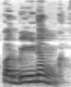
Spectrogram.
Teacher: नाणे अखर के उपर टिप्पी की मात्रा, नासकी उच्चारण करांगे प्रवीणं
